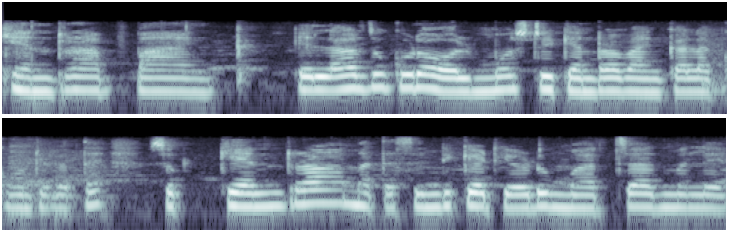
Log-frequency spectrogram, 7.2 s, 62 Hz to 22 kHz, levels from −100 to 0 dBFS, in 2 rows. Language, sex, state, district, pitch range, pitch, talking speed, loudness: Kannada, female, Karnataka, Shimoga, 205-225 Hz, 210 Hz, 155 wpm, -15 LUFS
